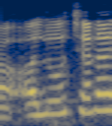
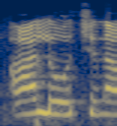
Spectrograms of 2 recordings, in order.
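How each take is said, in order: First: आलोचना with a short first a; wrong short first vowel. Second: आलोचना with a long opening aa; correct long first vowel. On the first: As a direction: say आलोचना as "uh-lo-cha-naa". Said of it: "आलोचना नहीं". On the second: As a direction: say आलोचना as "aa-lo-cha-naa". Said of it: "आलोचना होता है". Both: Shown as a demonstration.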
